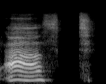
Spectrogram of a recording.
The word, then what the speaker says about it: asked: it is he asked does the t sound that's the ver that's the verb that ends with the t a t sound so it would be he asked he asked okay he asked her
